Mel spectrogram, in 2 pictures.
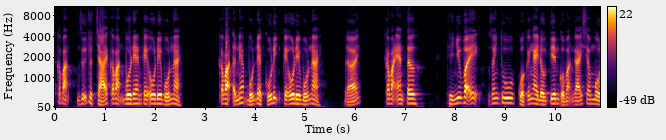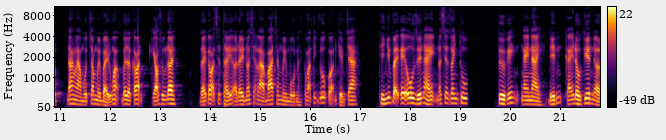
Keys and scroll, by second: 2.6 F4.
